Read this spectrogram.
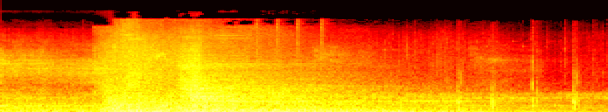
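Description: A fiery whoosh roars up loudly and slowly fades.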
